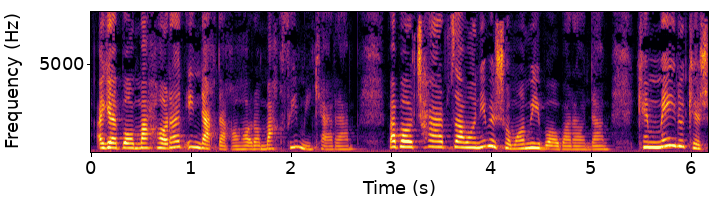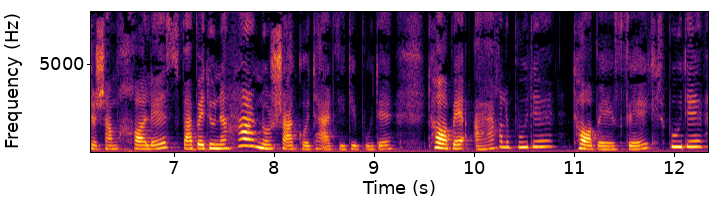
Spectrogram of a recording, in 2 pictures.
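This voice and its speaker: A woman voicing a proud, stiff young gentleman in an audiobook, speaking loudly, emphatically and formally. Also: a little high.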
